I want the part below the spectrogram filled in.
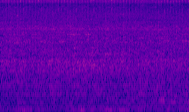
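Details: Car engine idling after MAP sensor cleaning, following spark plug misfire blamed on clogged fuel injectors and cooking oil added to the tank: low, soft, even idle with no stumbles, misses or knocks.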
